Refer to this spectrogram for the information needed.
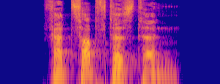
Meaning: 1. superlative degree of verzopft 2. inflection of verzopft: strong genitive masculine/neuter singular superlative degree
- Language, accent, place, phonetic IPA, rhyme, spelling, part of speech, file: German, Germany, Berlin, [fɛɐ̯ˈt͡sɔp͡ftəstn̩], -ɔp͡ftəstn̩, verzopftesten, adjective, De-verzopftesten.ogg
